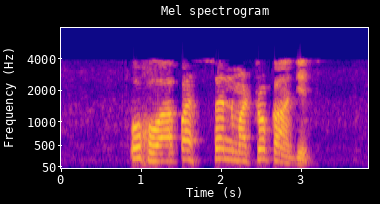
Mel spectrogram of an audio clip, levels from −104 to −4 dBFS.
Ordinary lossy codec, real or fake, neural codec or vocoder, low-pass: AAC, 16 kbps; real; none; 7.2 kHz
